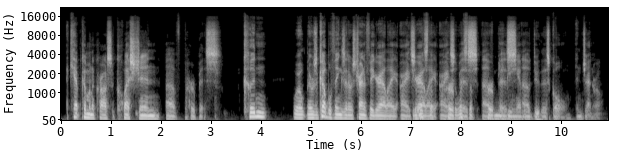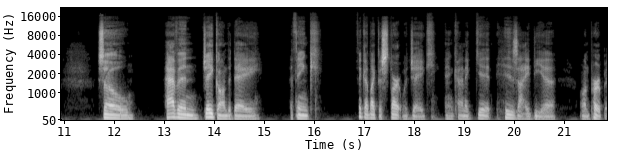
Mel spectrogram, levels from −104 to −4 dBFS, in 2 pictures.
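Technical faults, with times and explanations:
7.04–9.38 s, doubled audio track: a dry second copy trails about 0.7 s behind at similar level, likely from a slower capture path or out-of-step edit.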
